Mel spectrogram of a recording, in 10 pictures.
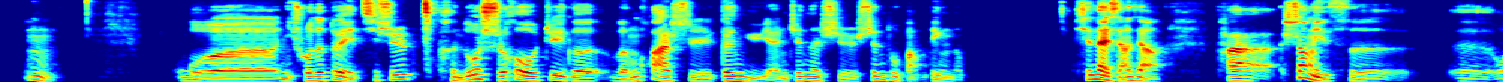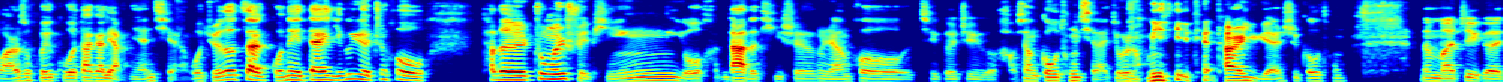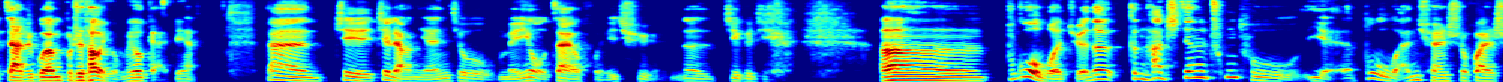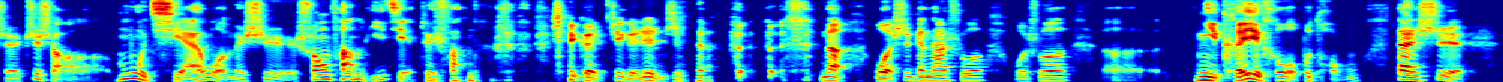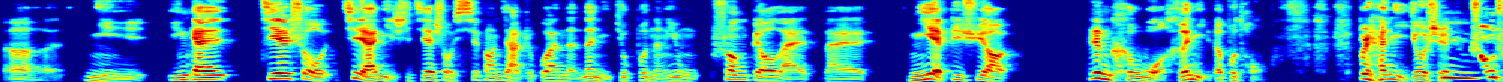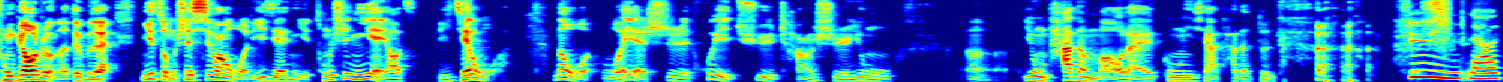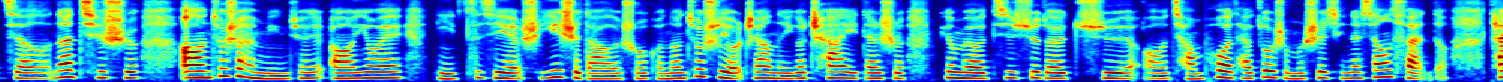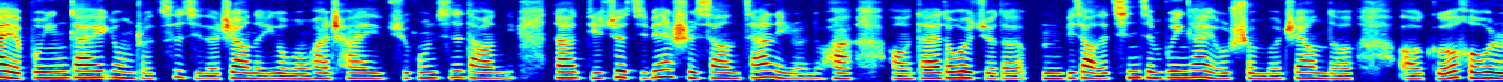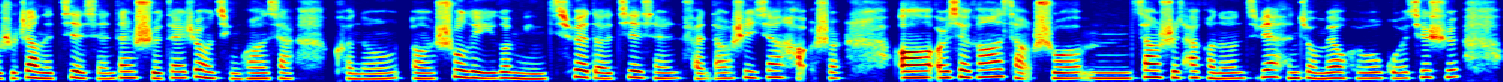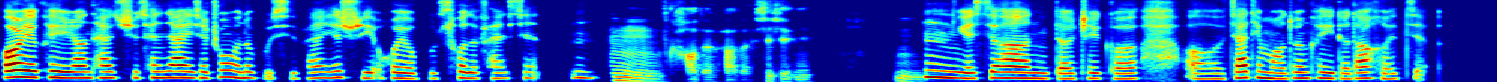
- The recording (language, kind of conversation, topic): Chinese, advice, 我因为与家人的价值观不同而担心被排斥，该怎么办？
- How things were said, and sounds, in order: tapping; lip smack; laughing while speaking: "容易一点"; chuckle; laughing while speaking: "理解对方的 这个 这个认知的"; other background noise; laugh; laugh; laughing while speaking: "不然"; laugh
